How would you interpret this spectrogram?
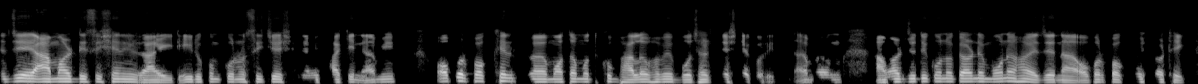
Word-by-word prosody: যে 150 - +6 0.3
আমার 135 +1 +4
decision-ই 125 0 0 0.2
right 105 -2 +1
এরকম 120 +1 -1
কোন 120 -1 0 0.2
situation 120 -2 -1
এ - - -12
আমি 105 -1 -6
থাকি 115 +1 -1
না। - - -3
আমি 120 +1 -3 0.6
অপর 155 +3 +4
পক্ষের 150 +2 +2 0.3
অ - - +4 0.2
মতামত 125 0 0
খুব 135 -3 -2
ভালো 110 +2 +4
ভাবে 120 +1 +1
বোঝার 110 0 +1
চেষ্টা - - -5
করি। - - -11 0.3
এবং 115 +1 -5 0.5
আমার 125 +4 +3
যদি 140 +1 +2
কোন 140 -1 0
কারণে 140 0 +4
মনে 145 +1 +2
হয় 125 -5 +3
যে 110 - +3
না 95 - +1 0.2
অপর 110 +4 -2
পক্ষই 110 -3 -3
সঠিক - - -3
120 Hz, 170 wpm, -21 LUFS, 110-135 Hz, 0.6 s, যে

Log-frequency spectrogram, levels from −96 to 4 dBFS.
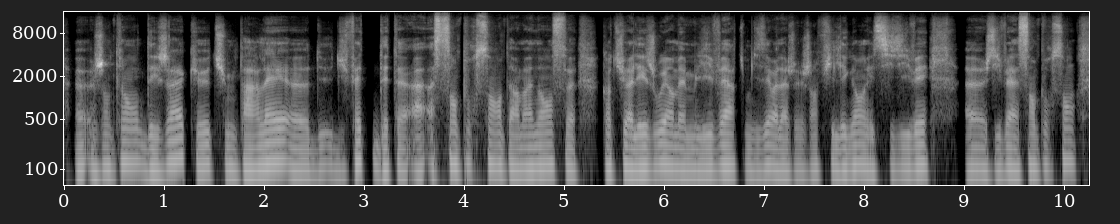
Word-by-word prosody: heu, 105 - -9
j'entends 105 +6 +6
déjà 110 +6 -1
que 110 -2 -7
tu 110 - +2
me 100 - -13
parlais, 110 +6 -3
heu, 95 0 -7
de 100 +5 -15
du 90 -2 -4
fait 120 +8 -5
d'être 100 -4 -6
à - - -4
à - - -9
100% 115 0 +6
en - - -8
permanence, 100 +2 -1
heu, - - -7 0.3
quand - - -9
tu - - -2
allais 100 +1 -2
jouer 110 +3 -2
hein, 105 - -4
même 95 -1 -7
l'hiver. 100 +2 -5
Tu - - -13
me - - -11
disais, 90 +5 -7
voilà 95 -3 -6
je 90 +1 -8
j'enfile 95 +2 -4
les 95 0 -6
gants 110 +2 -8
et 100 - -10
si 95 +3 +6
j'y 100 +1 -3
vais, 110 +2 -3 0.4
heu, 100 0 -6
j'y 95 +1 +1
vais 105 - -7
à 95 - -3
100% 105 +6 +4
100 Hz, 245 wpm, -25 LUFS, 95-110 Hz, 0.4 s, j'entends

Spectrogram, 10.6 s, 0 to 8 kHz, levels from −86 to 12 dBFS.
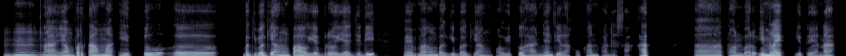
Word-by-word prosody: Mhm. 150 -5 +1
Nah 110 -1 0
yang 120 +2 +1
pertama 130 +2 +2
itu, 180 - 0
eee, 120 +1 +2 0.4
bagi-bagi 125 +1 +3
angpao 140 -1 +3
ya, 110 -2 -1
Bro, 105 +2 -3
ya. 120 +3 -1
Jadi 110 +8 +1 0.4
memang 140 +10 0
bagi-bagi 110 -2 -6
angpao 100 +1 -11
itu 100 +11 -3
hanya 115 +4 -2
dilakukan 120 +3 -6
pada 100 -5 -16
saat, - - -3 0.6
eee, 115 +1 -2
Tahun 120 +1 -2
Baru 115 +3 -2
Imlek 170 -4 +8 0.2
gitu 100 -1 -8
ya. - - -12
Nah 115 +2 -2
120 Hz, 155 wpm, -29 LUFS, 110-140 Hz, 0.6 s, Imlek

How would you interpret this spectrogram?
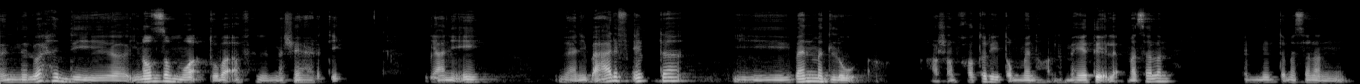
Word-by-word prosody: إن 110 +3 0
الواحد 140 +1 +2
ي 105 -2 +1 0.3
ينظم 135 0 +4
وقته 115 -3 +1
بقى 110 - +1
في 115 - -21
المشاعر 100 0 -4
دي، 90 - -6 0.8
يعني 100 0 +1
إيه، 115 0 -1 0.7
يعني 105 -3 -2
يبقى 105 - +1
عارف 165 +1 +2
إمتى 165 +1 +1 0.5
يبان 110 +5 0
مدلوق 110 -8 0 0.4
عشان - - -8
خاطر 125 +3 -3
يطمنها 100 -3 -2
لمّا 100 - -8
هي 105 - +6
تقلق 105 - +4
مثلًا، 135 +8 +1 0.8
إن 110 +1 -6
أنت 110 0 -5
مثلًا 100 -4 -3
110 Hz, 120 wpm, -23 LUFS, 100-135 Hz, 0.8 s, هي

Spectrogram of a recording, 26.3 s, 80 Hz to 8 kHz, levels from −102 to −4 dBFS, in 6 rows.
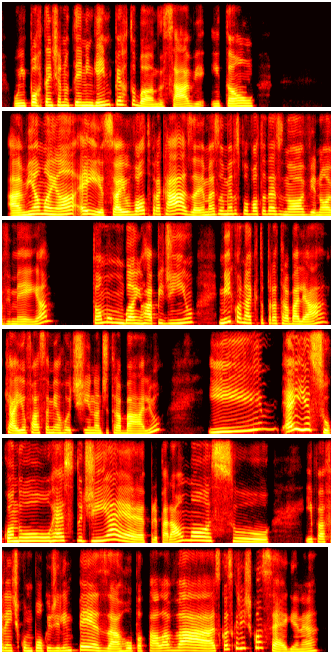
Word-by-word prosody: O 190 - -5
importante 230 +3 0
é - - -1
não 230 - -2
ter 230 +1 -1
ninguém 220 +2 +1
me 290 - -4
perturbando, 205 - -2
sabe? 165 +3 -1
Então 190 +3 -1 1.1
A 175 +1 +5
minha 235 +7 +3
manhã 250 +1 +4
é 245 +1 +4
isso. 205 -6 +1
Aí 195 +1 +7
eu 215 - +1
volto 240 +4 +2
pra 230 -3 -3
casa, 235 -4 +6
e 180 - -1
mais 215 +4 -3
ou 250 - -3
menos 250 +1 -4
por 260 - -6
volta 245 +1 -4
das 245 -2 -2
9h, 210 -2 -1
9:30 185 - -3 0.6
tomo 265 +5 0
um 275 -4 -2
banho 235 -1 +2
rapidinho, 235 +5 -2 0.3
me 280 +8 +1
conecto 260 -7 -3
pra 230 -1 -6
trabalhar, 195 - 0
que - - -5
aí 180 +1 +3
eu 205 - -1
faço 205 +2 -3
a - - -6
minha 200 -2 -5
rotina 195 -1 -5
de 185 +1 -11
trabalho. 180 - -1 0.6
E, 290 - 0 0.4
é 445 -2 +5
isso. 220 - +2
Quando 245 +5 +2
o 265 0 +1
resto 275 +1 0
do 280 - -3
dia 260 +6 -1
é, 200 -9 +2
preparar 170 +1 -2
almoço, 245 -9 0 0.5
ir 195 - -6
pra 200 0 -2
frente 210 0 -7
com 205 -2 -5
pouco 205 0 -4
de 200 0 -6
limpeza, 220 -4 +1
roupa 195 +2 -4
pra 190 0 -4
lavar. 220 -2 +4
As 200 - -5
coisas 305 +1 -3
que 390 - -5
a - - -2
gente 390 0 -5
consegue, 170 - -3
né. 180 +6 -6
220 Hz, 170 wpm, -21 LUFS, 190-255 Hz, 1.1 s, Aí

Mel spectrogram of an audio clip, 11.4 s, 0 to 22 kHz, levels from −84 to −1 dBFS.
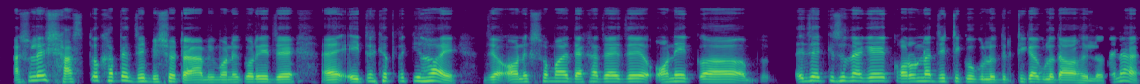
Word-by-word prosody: আসলে 195 +3 +1 0.2
স্বাস্থ্যখাতের 180 +4 0
যে 155 - +3
বিষয়টা 135 +2 +1
আমি 115 +1 -5
মনে 115 +1 -1
করি 130 0 +2 0.2
যে - - +4 0.4
আ - - +1 0.3
এইটার 130 +4 -2
ক্ষেত্রে 165 -1 -4
কি 170 - -5
হয়, 175 - +5 0.4
যে 115 - -2 0.2
অনেক 140 +3 -1
সময় 155 -1 +1
দেখা 130 +3 0
যায় 145 0 +4
যে 145 - +3 0.3
অনেক 150 +3 +1 0.2
অ - - +4 0.9
এই 145 - 0
যে 185 - +4
কিছুদিন 175 0 -1
আগে 165 +1 0 0.2
করোনার 155 +3 +2
যে - - +1
টিকগুলো 130 -4 -2
দিল 120 - -7
টিকাগুলো 130 -3 0
দেওয়া 110 -1 +4
হইল। 90 -2 -3
তাই - - -8
না? - - +1
145 Hz, 180 wpm, -22 LUFS, 125-160 Hz, 0.9 s, হয়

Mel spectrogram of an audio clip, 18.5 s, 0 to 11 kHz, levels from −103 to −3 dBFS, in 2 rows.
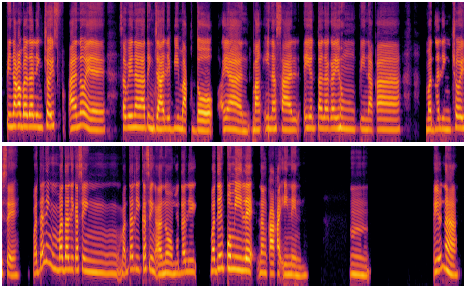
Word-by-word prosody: pinakamadaling 265 -1 +4
choice 280 +1 +2 0.2
ano, 250 +5 +3
eh, 205 -5 +1 0.3
sabihin 245 +1 0
na 245 -1 +4
nating 240 -2 -2
Jollibee, 220 0 +1
McDo, 195 -2 +2 0.2
ayan 205 -5 +1
Mang 205 0 +2
Inasal, 215 -3 -1
iyon 230 0 -2
talaga 225 -1 0
yung 220 -2 -3
pinaka 210 -1 -3 0.9
madaling 215 0 -3
choice, 230 +1 -1
eh. 175 -1 -1 0.3
Madaling 325 - -3
madali 280 0 +3
kasing, 275 -3 -1 0.6
madali 285 +2 -3
kasing 275 -2 -1
ano, 205 +2 +1
madali 225 +3 -4 0.3
madaling 295 +4 +3
pumili 280 -4 +5
ng 225 0 -2
kakainin. 195 -5 0 0.9
Hmm. 190 -4 -5 1.3
Ayun 260 +6 0
na. 195 -10 +4
225 Hz, 105 wpm, -21 LUFS, 205-260 Hz, 1.3 s, pumili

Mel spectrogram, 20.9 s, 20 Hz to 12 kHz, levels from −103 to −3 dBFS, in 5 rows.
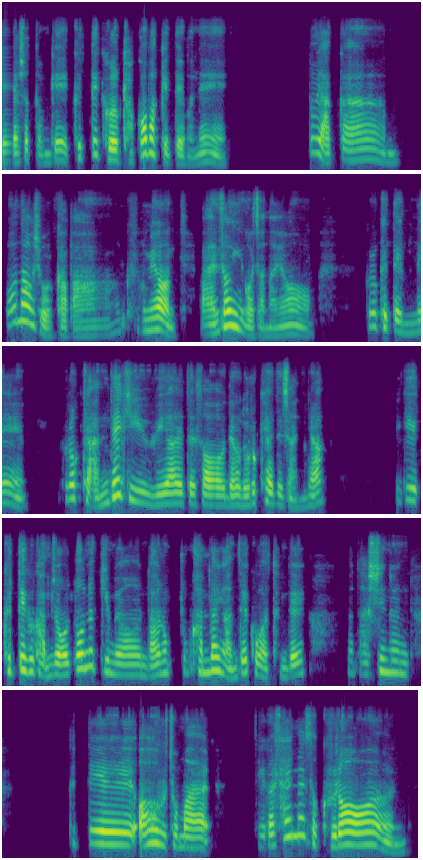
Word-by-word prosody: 얘기하셨던 145 - -6
게 470 -1 -3
그때 370 -11 -8
그걸 165 -8 +3
겪어봤기 260 +1 +2
때문에 - - -8 0.8
또 275 -1 -7
약간 160 - -4 0.2
번아웃이 305 0 +1
올까 115 0 -5
봐. 115 +4 -12
그러면 195 +4 +2 0.3
만성인 230 - +4
거잖아요. 115 +2 -8 0.5
그렇기 245 -2 -4
때문에 175 - -6 0.4
'그렇게 245 0 -2
안 - - -5
되기 225 - +1
위하 170 +2 +2
돼서 155 -3 +1
내가 150 0 -1
노력해야 170 +5 -2
되지 155 -3 -4
않냐? 135 +10 -5 0.7
이게 425 - -6
그때 255 -6 +1
그 225 - 0
감정을 180 +3 +3
또 275 - +8
느끼면 180 - -3
나는 180 +6 -2
좀 - - -20
감당이 225 +4 +1
안 135 0 -4
될 210 - -1
것 - - -4
같은데. 165 +6 -2 0.4
난 205 - -19
다시는' 205 +1 -4 0.8
그때 440 -2 +5
어우 230 -4 +5
정말 170 -3 +1 0.4
제가 190 +1 -3
살면서 355 - -2
그런 210 +5 +5
185 Hz, 300 characters per minute, -23 LUFS, 155-245 Hz, 0.8 s, 또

